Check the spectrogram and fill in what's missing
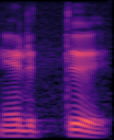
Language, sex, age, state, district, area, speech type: Tamil, male, 60+, Tamil Nadu, Erode, urban, read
